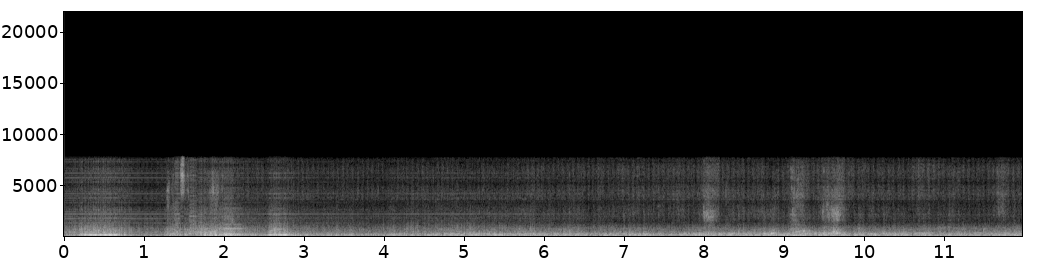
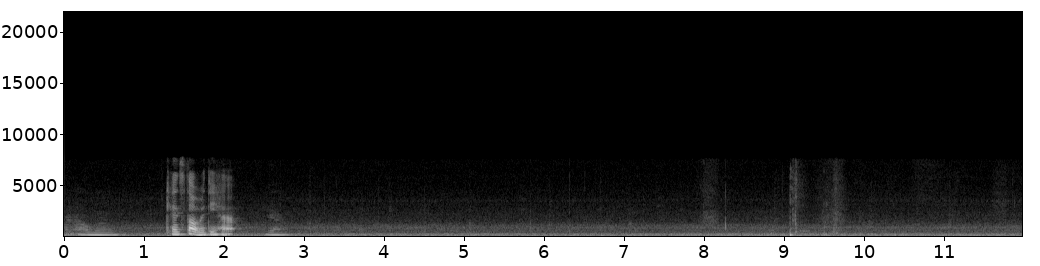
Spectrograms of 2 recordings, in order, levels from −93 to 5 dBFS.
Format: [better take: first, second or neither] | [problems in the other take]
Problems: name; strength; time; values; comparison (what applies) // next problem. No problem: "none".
second | noise reduction (neural separator model SepFormer DNS4)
